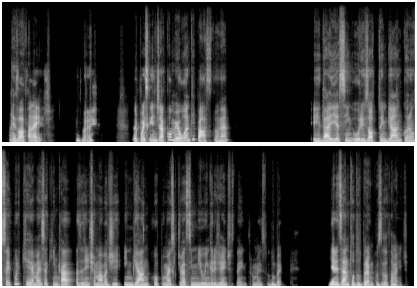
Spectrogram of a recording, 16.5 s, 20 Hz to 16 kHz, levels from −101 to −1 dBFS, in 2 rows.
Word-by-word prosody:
Exatamente. 215 +4 +2 0.5
Bem. 225 -4 -3 0.8
Depois 210 +3 +3
que - - -3
a - - +2
gente 235 +2 0
já 230 0 +8
comeu 245 -3 +3
o - - +4
antepasto, 260 - +2
né. 185 +7 -1 1.7
E 200 0 -1
daí 200 +1 +5
assim, 220 -2 -1
o 190 - +1
risoto 215 +3 +2
in 235 - -1
bianco 215 +3 +2
eu 225 - 0
não 220 - -2
sei 240 0 -2
porquê, 245 -4 -4
mas 220 -1 -2
aqui 205 +3 -8
em 240 - -6
casa 195 -4 +2
a 190 - -3
gente 200 +1 -5
chamava 195 -3 -2
de 190 -2 -8
in 210 0 -3
bianco 190 0 0
de 205 - -8
por 190 - -11
mais 175 0 -2
que - - -23
tivesse 180 +1 -4
mil 190 +1 -4
ingredientes 190 +1 -5
dentro, 155 +1 -16
mas 160 +2 -12
tudo 175 +2 -9
bem. 165 - -8 0.9
E 200 - +2
eles 185 -1 +5
eram 185 -2 +6
todos 195 +2 -3
brancos, 170 -2 -2
exatamente. 160 +1 -7
200 Hz, 180 wpm, -23 LUFS, 185-225 Hz, 1.7 s, já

